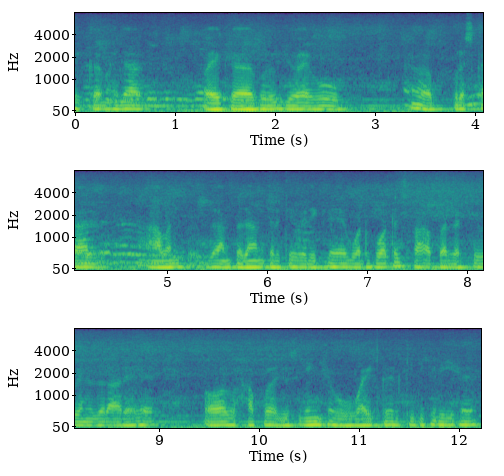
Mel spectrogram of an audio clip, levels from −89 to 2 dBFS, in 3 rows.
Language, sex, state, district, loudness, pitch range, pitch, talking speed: Hindi, male, Bihar, Darbhanga, -16 LUFS, 100-105 Hz, 100 Hz, 165 wpm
